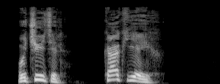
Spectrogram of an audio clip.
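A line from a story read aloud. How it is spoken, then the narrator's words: Proud exclamation. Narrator (Russian): с гордостью воскликнул Селерей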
